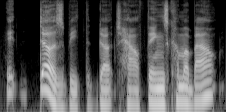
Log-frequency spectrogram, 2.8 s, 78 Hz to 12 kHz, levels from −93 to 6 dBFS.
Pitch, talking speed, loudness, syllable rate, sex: 120 Hz, 190 wpm, -20 LUFS, 3.9 syllables/s, male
